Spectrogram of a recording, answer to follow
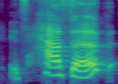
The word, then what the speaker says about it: HACCP: then so some people, and it's funny because I hear people say it's that H2AACP or like I hear all sorts of crazy pronunciations for this, but it's HACCP, It's HACCP, yes.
